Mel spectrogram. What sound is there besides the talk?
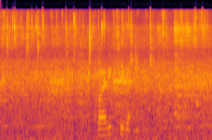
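rain falling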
